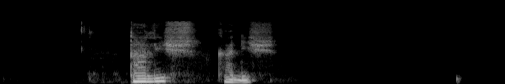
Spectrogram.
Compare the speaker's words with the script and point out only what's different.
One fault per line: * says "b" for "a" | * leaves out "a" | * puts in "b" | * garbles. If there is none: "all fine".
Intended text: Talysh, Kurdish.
all fine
